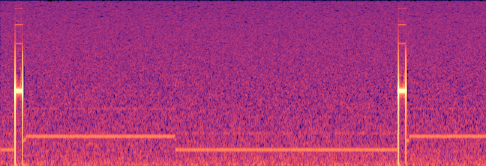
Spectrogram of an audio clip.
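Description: Two short, sharp electronic beeps about five seconds apart. Under them a faint steady tone steps between a lower and a higher pitch every couple of seconds.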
